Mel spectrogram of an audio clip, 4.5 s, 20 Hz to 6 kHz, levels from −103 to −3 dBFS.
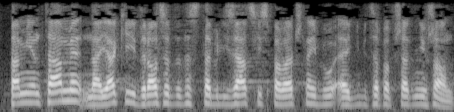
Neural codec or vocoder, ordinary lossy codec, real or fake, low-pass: none; none; real; 5.4 kHz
